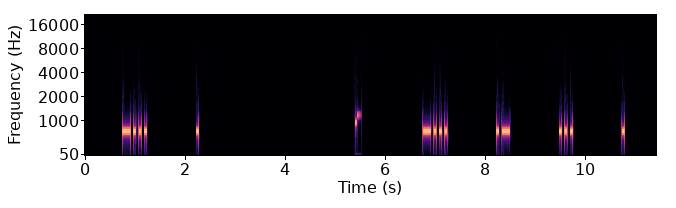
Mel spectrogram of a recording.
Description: Morse code, heard as a keyed tone, about 22 wpm, spaced as for 8 wpm, 700 Hz. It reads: BE BASE
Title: 6x Character Spacing - Top 300 Words - 22wpm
